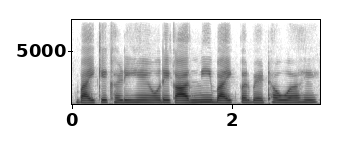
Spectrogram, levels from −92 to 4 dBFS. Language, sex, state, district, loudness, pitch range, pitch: Hindi, female, Madhya Pradesh, Bhopal, -19 LUFS, 195-215 Hz, 210 Hz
